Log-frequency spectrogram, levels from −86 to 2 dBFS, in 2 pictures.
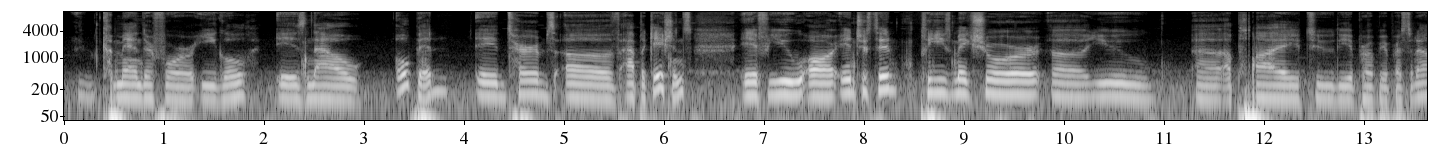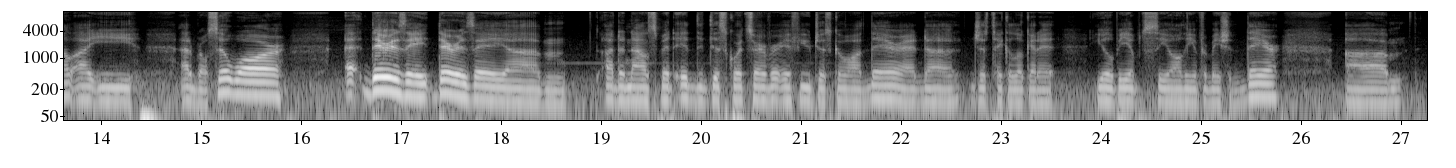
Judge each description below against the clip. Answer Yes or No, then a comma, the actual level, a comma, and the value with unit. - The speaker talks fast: No, average, 145 wpm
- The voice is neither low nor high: No, low, 120 Hz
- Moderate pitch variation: Yes, average, 4.5 semitones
